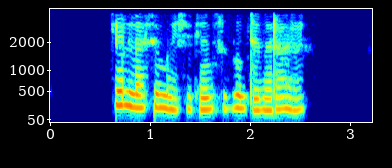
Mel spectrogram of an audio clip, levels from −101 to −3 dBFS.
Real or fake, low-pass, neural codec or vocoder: fake; 3.6 kHz; vocoder, 22.05 kHz, 80 mel bands, Vocos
